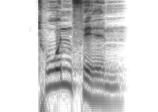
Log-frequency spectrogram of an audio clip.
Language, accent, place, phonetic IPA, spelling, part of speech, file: German, Germany, Berlin, [ˈtoːnˌfɪlm], Tonfilm, noun, De-Tonfilm.ogg
- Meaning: sound film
